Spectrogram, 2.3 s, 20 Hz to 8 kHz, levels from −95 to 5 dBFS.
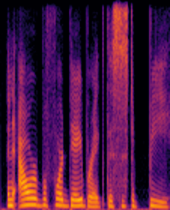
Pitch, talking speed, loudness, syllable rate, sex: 200 Hz, 210 wpm, -19 LUFS, 5.4 syllables/s, female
